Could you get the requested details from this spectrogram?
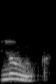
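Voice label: look, Naija, female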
